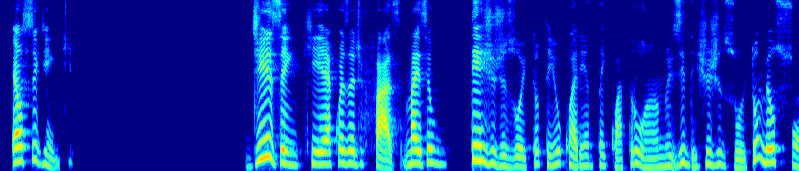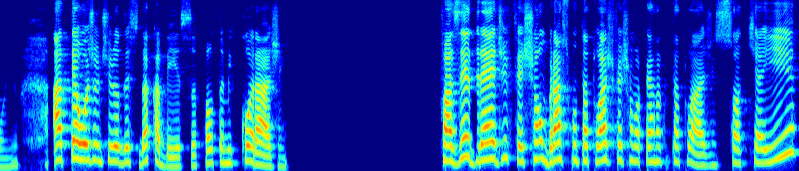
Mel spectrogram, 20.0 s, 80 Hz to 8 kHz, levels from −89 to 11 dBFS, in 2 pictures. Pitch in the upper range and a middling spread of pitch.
No: high, 225 Hz; wide, 6.0 semitones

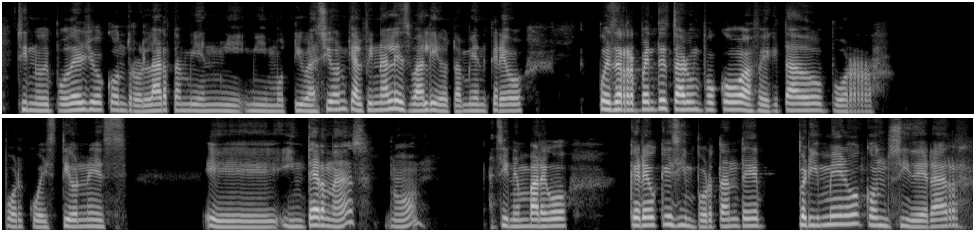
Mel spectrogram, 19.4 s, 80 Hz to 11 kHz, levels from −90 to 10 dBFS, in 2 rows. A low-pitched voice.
No: high, 195 Hz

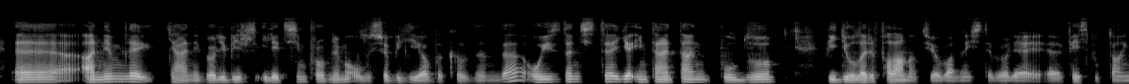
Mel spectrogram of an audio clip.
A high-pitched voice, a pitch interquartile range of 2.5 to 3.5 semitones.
No: low, 110 Hz; average, 2.8 semitones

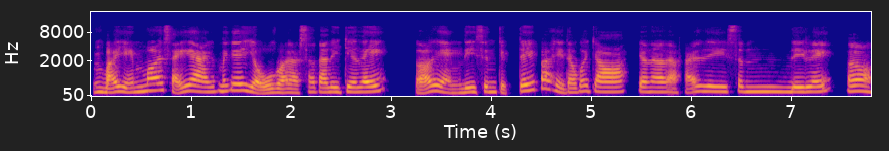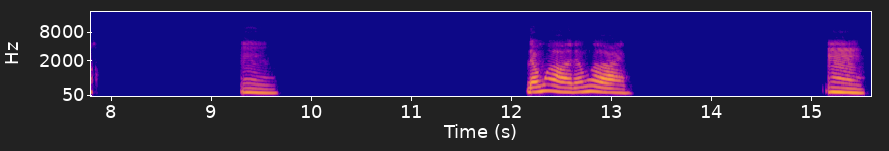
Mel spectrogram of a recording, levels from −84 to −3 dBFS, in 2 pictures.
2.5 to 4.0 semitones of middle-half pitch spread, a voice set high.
Yes: average, 2.8 semitones; high, 225 Hz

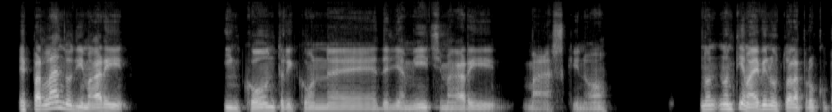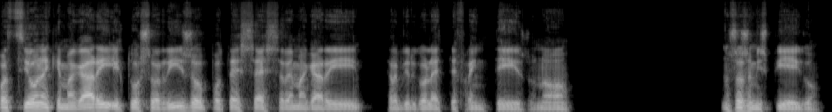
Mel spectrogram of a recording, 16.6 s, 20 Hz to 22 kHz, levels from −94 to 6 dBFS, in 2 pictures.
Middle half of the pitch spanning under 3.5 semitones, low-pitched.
No: average, 4.8 semitones; very low, 90 Hz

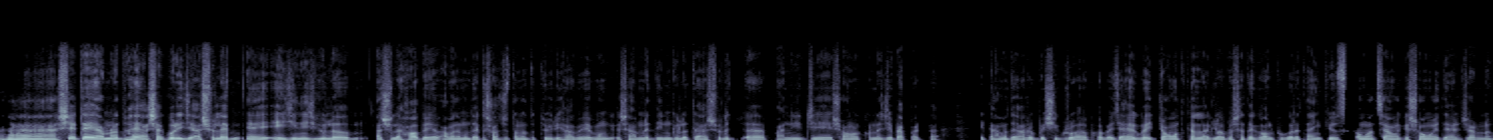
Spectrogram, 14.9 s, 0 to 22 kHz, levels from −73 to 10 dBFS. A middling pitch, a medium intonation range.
No: low, 120 Hz; average, 3.1 semitones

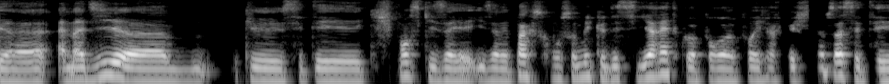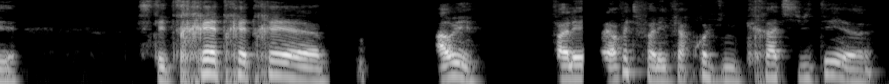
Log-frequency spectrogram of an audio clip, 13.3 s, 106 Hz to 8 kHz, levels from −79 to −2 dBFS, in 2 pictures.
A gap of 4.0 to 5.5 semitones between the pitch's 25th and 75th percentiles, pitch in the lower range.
Yes: average, 5.0 semitones; low, 125 Hz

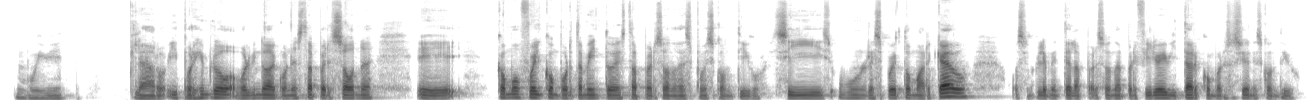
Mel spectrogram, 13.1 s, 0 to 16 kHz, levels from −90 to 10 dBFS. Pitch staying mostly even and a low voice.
Yes: narrow, 2.0 semitones; very low, 95 Hz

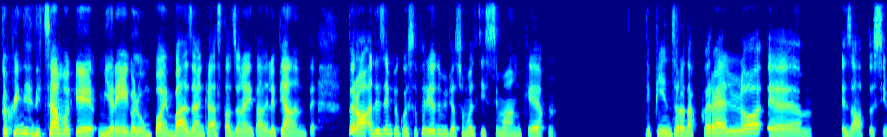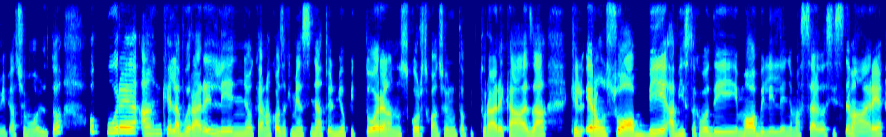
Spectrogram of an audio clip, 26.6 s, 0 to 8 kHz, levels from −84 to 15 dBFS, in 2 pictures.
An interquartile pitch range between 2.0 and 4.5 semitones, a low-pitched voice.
No: narrow, 2.6 semitones; high, 190 Hz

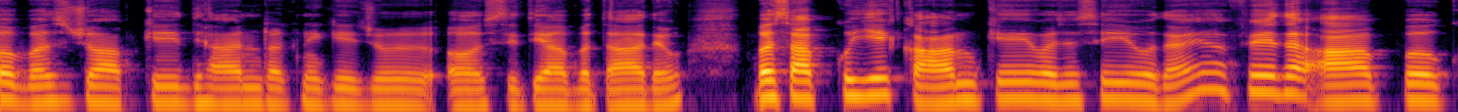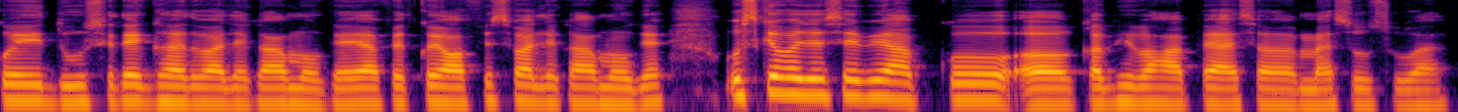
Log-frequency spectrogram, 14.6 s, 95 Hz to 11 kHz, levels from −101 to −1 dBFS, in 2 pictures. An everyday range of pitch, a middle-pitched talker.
Yes: average, 3.1 semitones; medium, 145 Hz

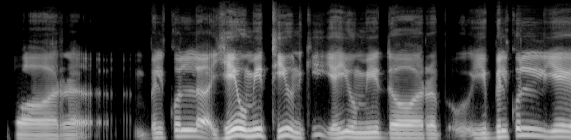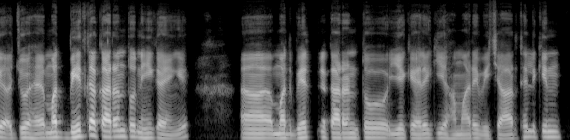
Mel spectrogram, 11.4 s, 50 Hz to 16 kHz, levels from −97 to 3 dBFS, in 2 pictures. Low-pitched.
Yes: low, 120 Hz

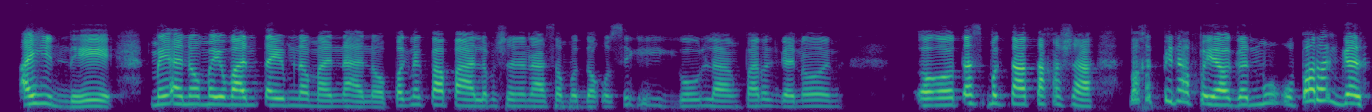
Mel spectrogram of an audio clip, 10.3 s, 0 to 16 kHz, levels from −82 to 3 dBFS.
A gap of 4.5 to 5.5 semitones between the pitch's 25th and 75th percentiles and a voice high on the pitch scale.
Yes: average, 5.2 semitones; high, 225 Hz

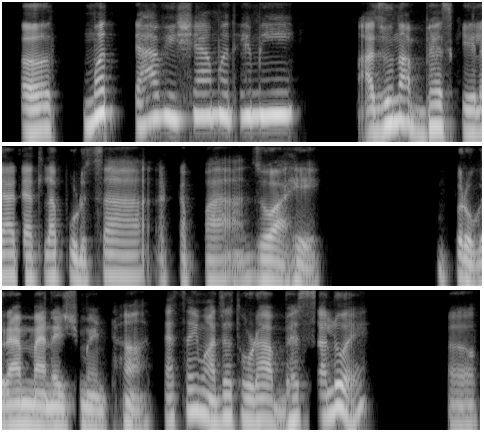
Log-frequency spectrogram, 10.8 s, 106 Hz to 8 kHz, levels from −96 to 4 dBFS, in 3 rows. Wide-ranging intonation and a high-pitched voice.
No: wide, 8.0 semitones; medium, 140 Hz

